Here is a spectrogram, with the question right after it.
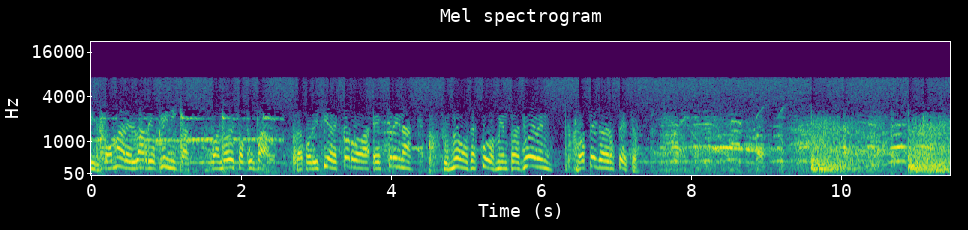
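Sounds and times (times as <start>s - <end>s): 
crowd shouting: 0.0s - 4.7s, 7.3s - 11.4s
speech: 0.0s - 7.9s
tear gas canisters fired by police with launch bang and rushing hiss: 9.6s - 10.2s, 10.9s - 11.4s.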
